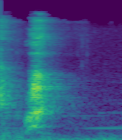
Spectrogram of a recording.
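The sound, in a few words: dogs barking in Game of Thrones video game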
